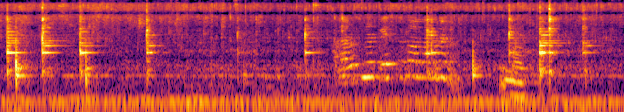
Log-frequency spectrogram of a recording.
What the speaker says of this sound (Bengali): আলুগুলোকে এর সাথে ভালো করে মিশিয়ে দেবো যাতে এর মশলাগুলো আলুতে ভালো ফ্লেভার দেয়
